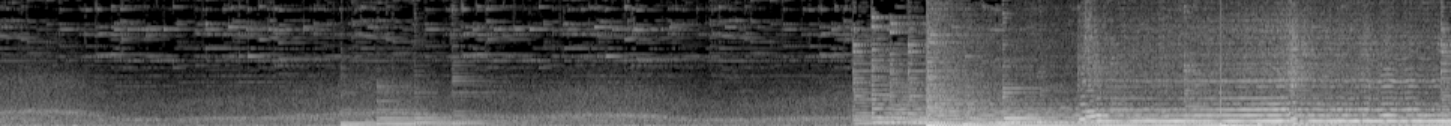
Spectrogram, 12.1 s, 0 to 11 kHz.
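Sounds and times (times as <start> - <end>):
soft rushing wash: 0.0 - 11.8
sustained chords: 7.2 - 12.0.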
